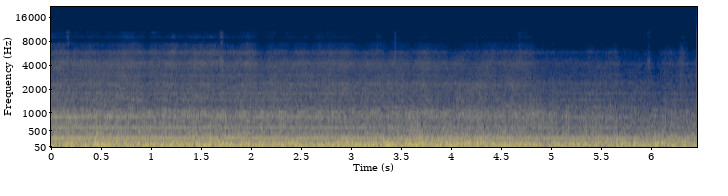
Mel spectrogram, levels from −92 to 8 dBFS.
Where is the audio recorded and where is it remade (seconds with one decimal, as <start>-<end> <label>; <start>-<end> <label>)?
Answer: 0.0-0.5 recorded; 0.5-1.0 remade; 1.0-1.8 recorded; 1.8-5.7 remade; 5.7-6.5 recorded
